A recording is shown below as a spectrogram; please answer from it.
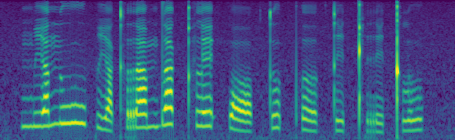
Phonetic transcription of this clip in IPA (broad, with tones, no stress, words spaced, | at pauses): mi˦˥a̯nuː˥˩pi˨˩a̯ kʰra˦˥mda˥˩k̚pʰle˦˥ʔ pɔː˨˩k̚ tu˦˥ʔpʰɤː˨˩k̚ti˨˩t̚ kʰri˨˩t̚kʰlu˦˥k̚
